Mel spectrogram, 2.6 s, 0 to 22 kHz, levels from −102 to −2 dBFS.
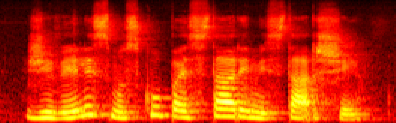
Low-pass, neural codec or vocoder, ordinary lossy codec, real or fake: none; none; none; real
